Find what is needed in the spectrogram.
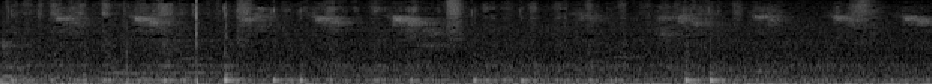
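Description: Pen writing on paper: a run of short, faint scratching strokes as a word heading is written, with a few small taps of the pen, over a low steady hum.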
